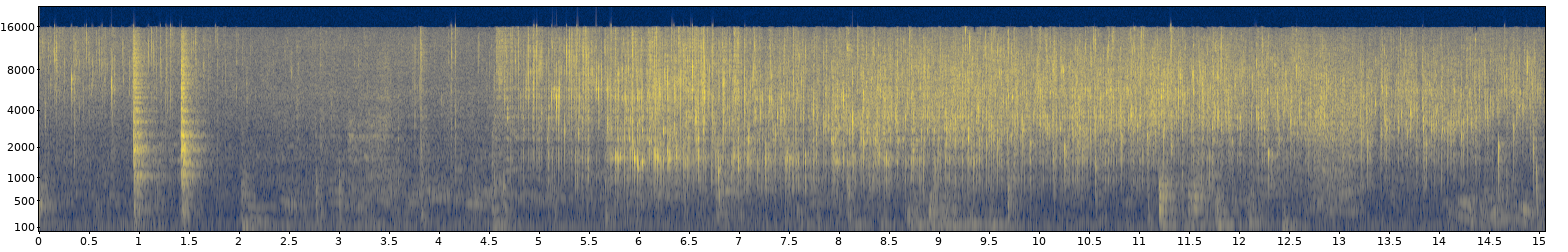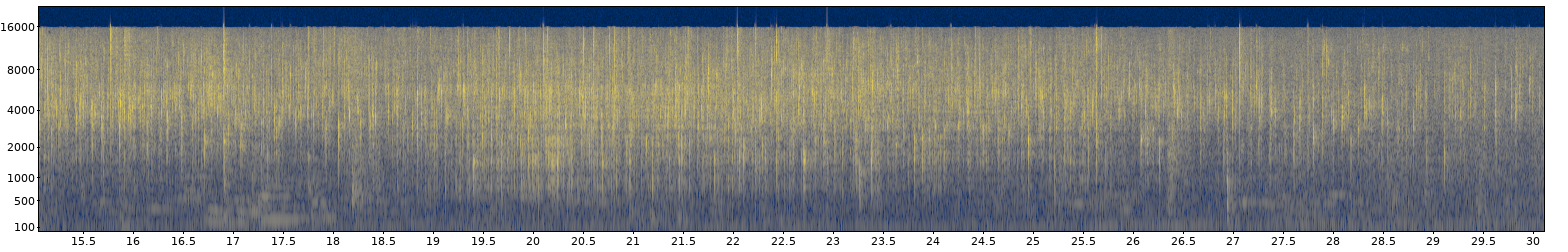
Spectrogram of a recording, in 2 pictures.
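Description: Breadcrumb-coated bread slices shallow-frying in hot oil in a pan, a steady fine sizzle and crackle. The sizzle is softer for the first few seconds, with a couple of sharp knocks about a second in, then grows louder about five seconds in and stays steady.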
